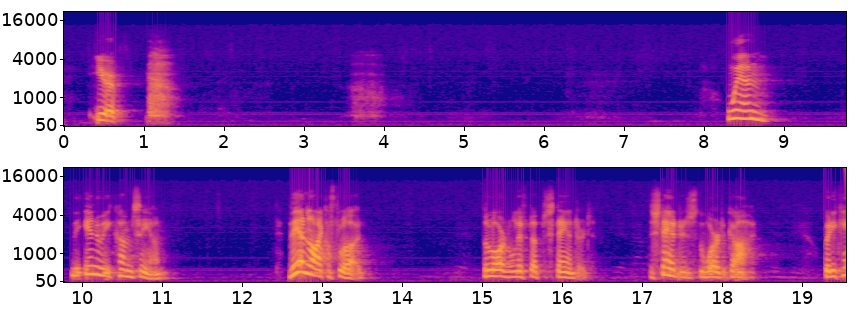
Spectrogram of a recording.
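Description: A middle-aged woman speaks with animation into a microphone, in short bursts with pauses.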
